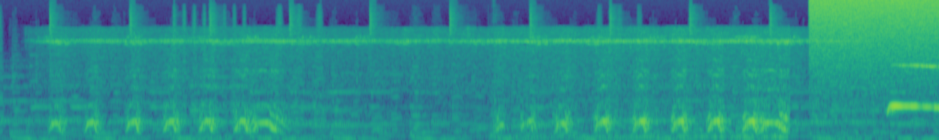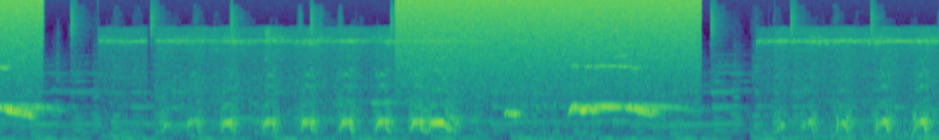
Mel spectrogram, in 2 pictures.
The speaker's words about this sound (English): See, my owl will listen to everything I say. Everything. And my owl is a wild bird of prey.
